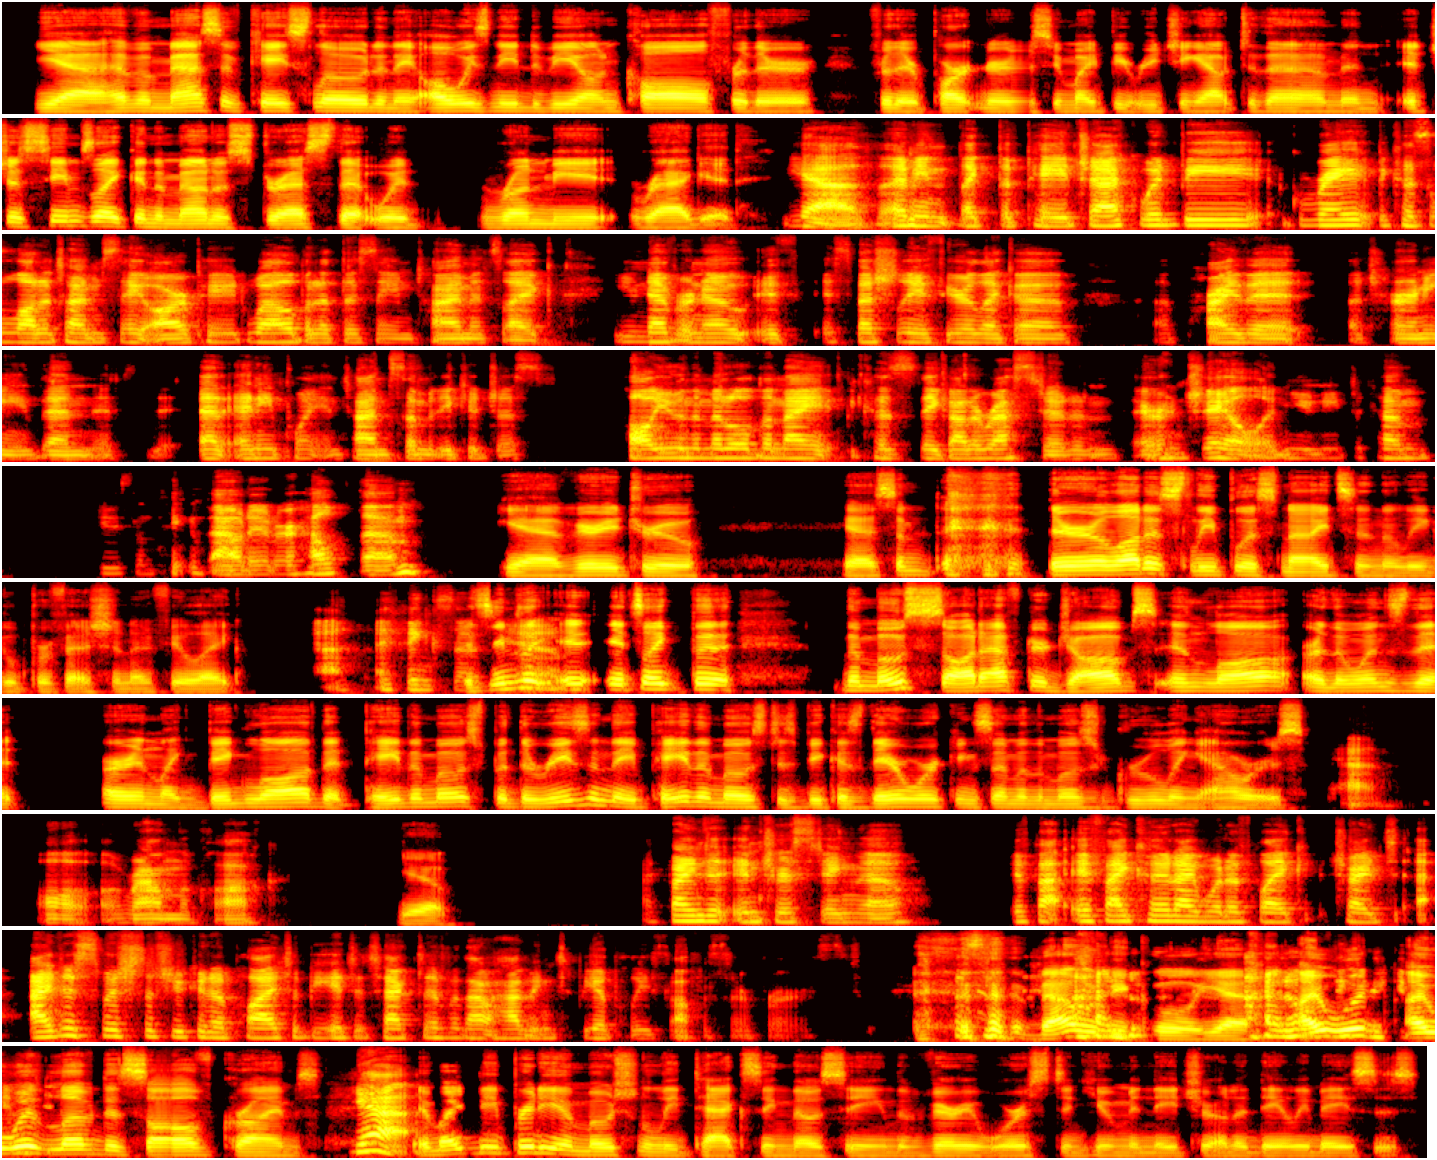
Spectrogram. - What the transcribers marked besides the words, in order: laughing while speaking: "they're"; laughing while speaking: "them"; laugh; laugh; laughing while speaking: "I don't I don't think I could do it"
- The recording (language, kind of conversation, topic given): English, unstructured, Beyond the paycheck, how do you decide what makes a job worth the money for you?
- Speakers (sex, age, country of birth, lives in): female, 40-44, United States, United States; male, 25-29, United States, United States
